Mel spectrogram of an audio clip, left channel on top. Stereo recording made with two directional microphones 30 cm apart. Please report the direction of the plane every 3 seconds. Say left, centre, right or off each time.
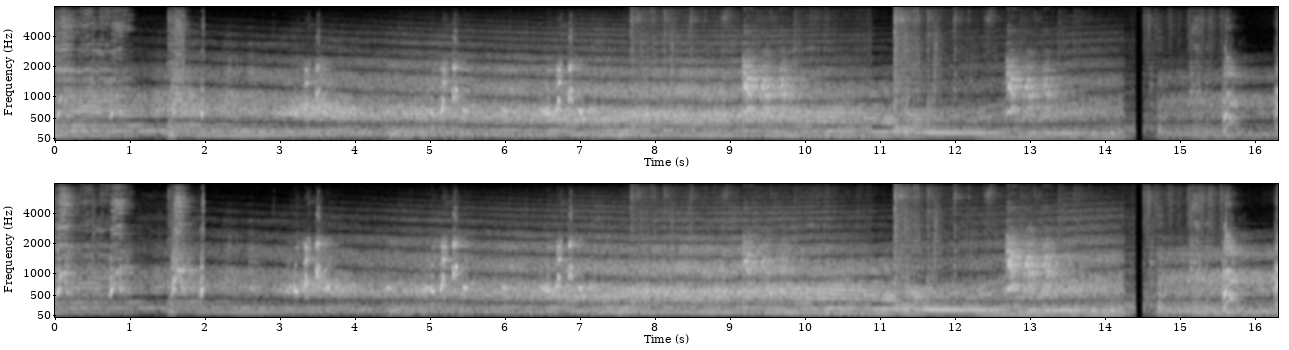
left, left, centre, right, right, right.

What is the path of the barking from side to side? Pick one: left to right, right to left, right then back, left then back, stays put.
left then back.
